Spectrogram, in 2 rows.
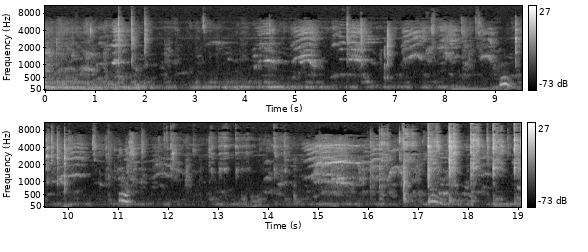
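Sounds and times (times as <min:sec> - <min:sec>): utensils clicking against plates: 0:09.4 - 0:10.9, 0:12.8 - 0:14.6, 0:16.0 - 0:19.0.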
